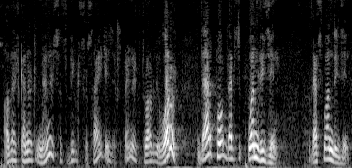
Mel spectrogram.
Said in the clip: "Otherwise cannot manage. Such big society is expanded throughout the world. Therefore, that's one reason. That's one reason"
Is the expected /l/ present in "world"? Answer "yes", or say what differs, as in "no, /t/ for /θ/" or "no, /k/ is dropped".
yes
